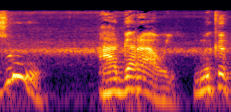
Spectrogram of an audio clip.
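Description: A man speaking: a short falling-pitch word at the start, then a longer phrase about a second in, with a faint steady tone running underneath.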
